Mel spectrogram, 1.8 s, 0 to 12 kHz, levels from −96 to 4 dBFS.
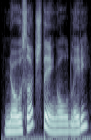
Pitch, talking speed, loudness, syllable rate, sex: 175 Hz, 165 wpm, -16 LUFS, 3.6 syllables/s, female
